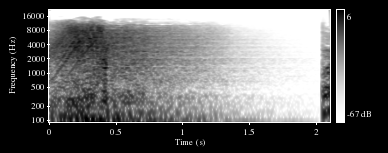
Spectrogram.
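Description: Whoosh sound effect of a TV news logo animation, with a deep low end. It swells about a quarter second in and fades away over about a second and a half.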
